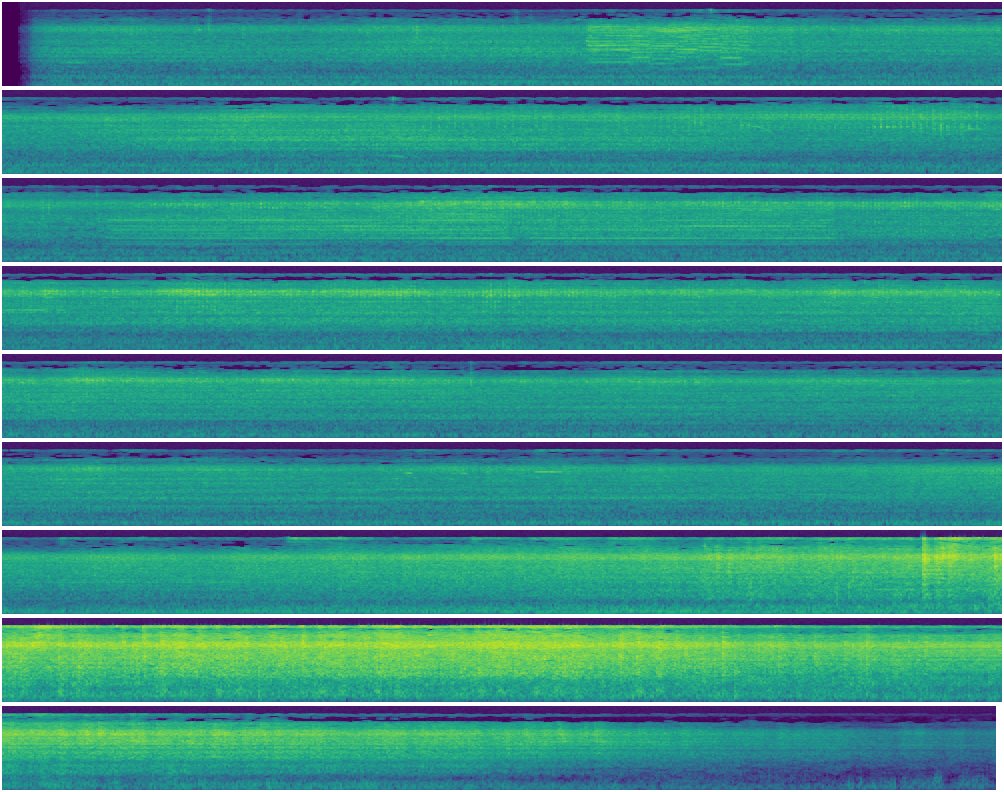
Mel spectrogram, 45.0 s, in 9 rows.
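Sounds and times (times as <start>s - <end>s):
locomotive engine rumble: 0.1s - 44.9s
train wheels on rails: 0.1s - 44.9s
train horn: 2.8s - 4.4s, 10.4s - 16.2s.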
